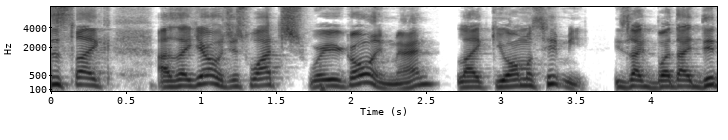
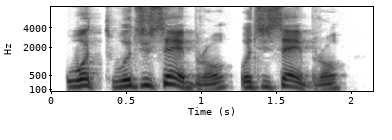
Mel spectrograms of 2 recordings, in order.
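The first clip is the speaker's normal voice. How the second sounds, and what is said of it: Imitates a slight East African accent. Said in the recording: “Somali man, East African man ... a little bit of an accent there”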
